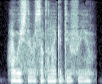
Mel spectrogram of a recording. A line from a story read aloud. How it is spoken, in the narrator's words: said, his voice soft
